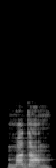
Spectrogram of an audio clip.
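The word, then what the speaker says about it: madame: मैडम सो हम मैडम French में कैसे बोलेंगे मादाम इट्स मदम I know it's very simple okay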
